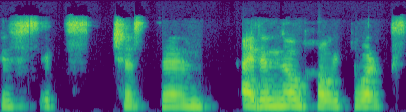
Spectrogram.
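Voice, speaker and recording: A dark, mellow tone delivered with monotone, flat intonation. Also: woman. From Siberia, Russia. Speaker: family constellation practitioner. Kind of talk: casual chat.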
